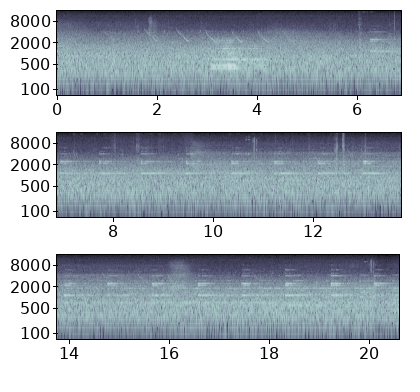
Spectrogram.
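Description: A train horn sounds once, briefly, about three seconds in from a train still in the distance. From about six seconds in a bell rings steadily at roughly one and a half strikes a second, over a steady rumble as the train draws nearer.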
